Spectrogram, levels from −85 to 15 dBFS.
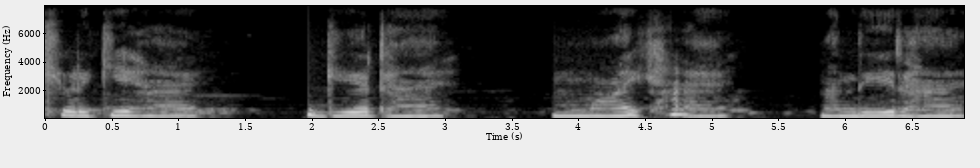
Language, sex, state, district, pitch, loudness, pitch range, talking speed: Hindi, female, Jharkhand, Sahebganj, 255 Hz, -15 LUFS, 240-265 Hz, 70 wpm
